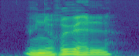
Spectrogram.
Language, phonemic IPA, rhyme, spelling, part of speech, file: French, /ʁɥɛl/, -ɥɛl, ruelle, noun, Fr-ruelle.ogg
- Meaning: 1. lane/laneway, alley/alleyway 2. ruelle (a space between bed and wall) 3. ruelle (a room used to hold literary gatherings)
